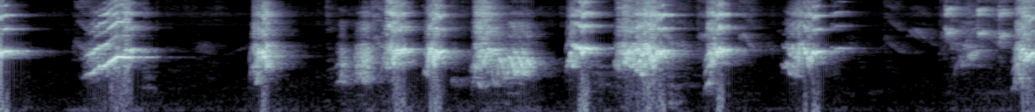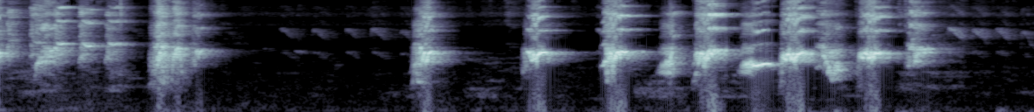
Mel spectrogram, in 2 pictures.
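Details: Javan myna song from morning, midday and evening: separate bursts of sharp, harsh squawks and clicks with clear silent gaps, ending in a quicker run including a short rising whistle.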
